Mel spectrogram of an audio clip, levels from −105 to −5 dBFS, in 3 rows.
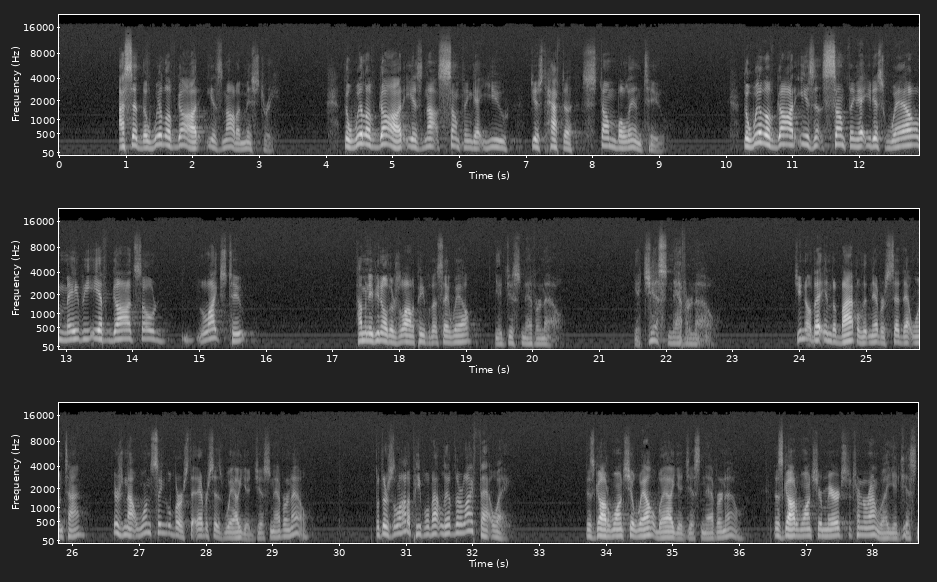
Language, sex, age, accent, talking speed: English, male, 50-69, American, 185 wpm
